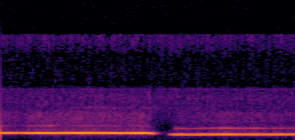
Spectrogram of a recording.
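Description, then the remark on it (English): A man whistles two long, steady notes, the second slightly lower after a brief break, producing an eerie, creepy tune with no talking. “Yo, it's just like a creepy whistle.”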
